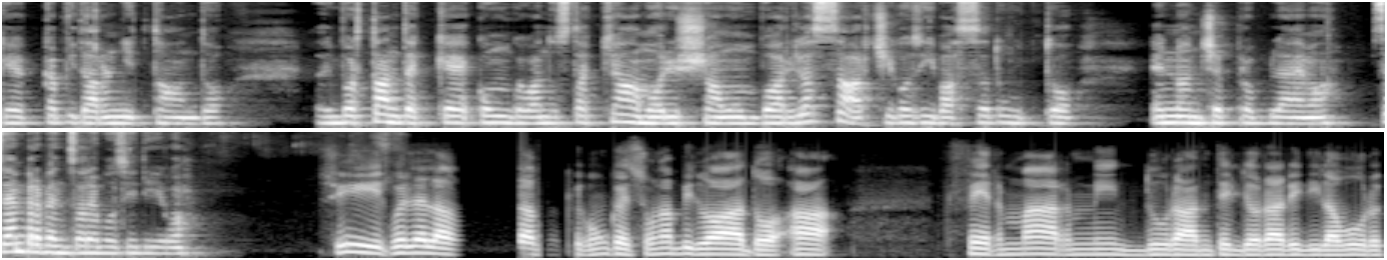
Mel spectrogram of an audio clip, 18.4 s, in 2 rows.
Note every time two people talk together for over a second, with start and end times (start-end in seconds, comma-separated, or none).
none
